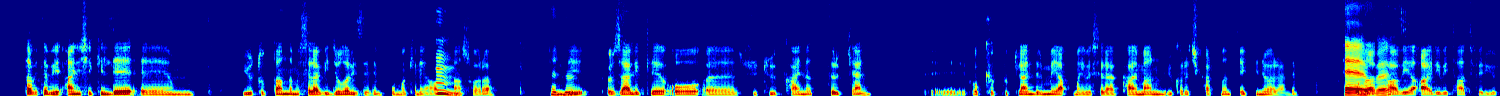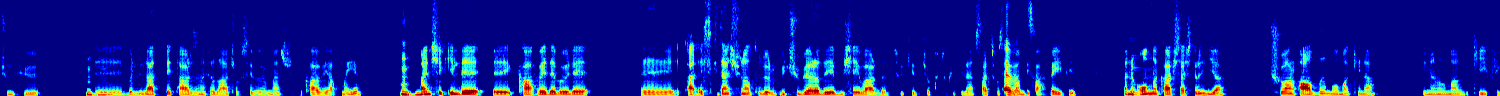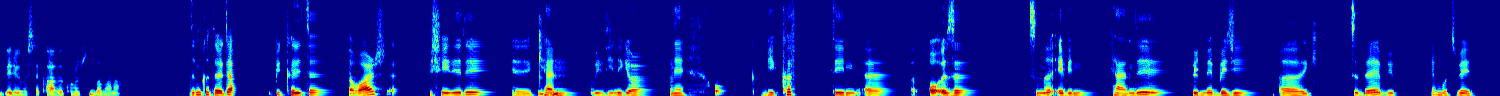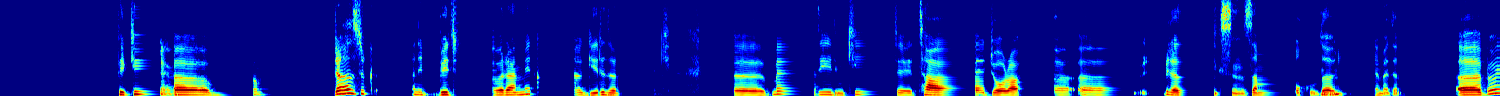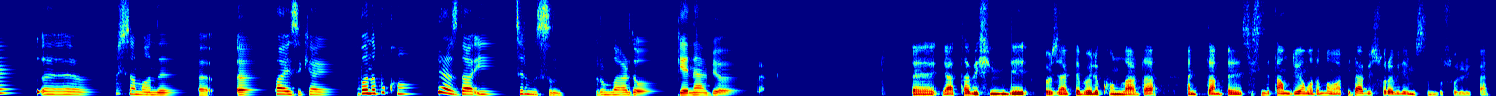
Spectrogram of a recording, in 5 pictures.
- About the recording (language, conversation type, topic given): Turkish, podcast, Teknoloji sence öğrenme biçimlerimizi nasıl değiştirdi?
- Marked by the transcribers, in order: tapping; in Italian: "latte"; other background noise; distorted speech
